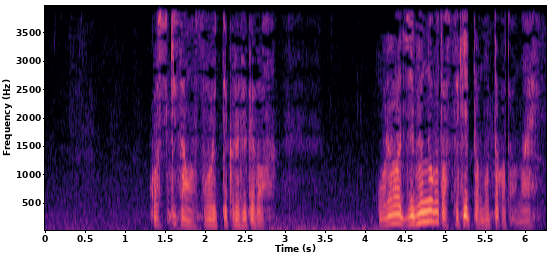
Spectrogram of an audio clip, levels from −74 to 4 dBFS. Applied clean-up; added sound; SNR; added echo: none; none; none; none.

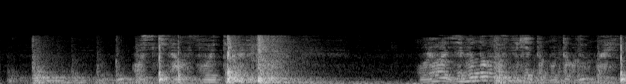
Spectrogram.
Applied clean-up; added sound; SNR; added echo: none; Run; -5 dB; reverberation time 0.2 s.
